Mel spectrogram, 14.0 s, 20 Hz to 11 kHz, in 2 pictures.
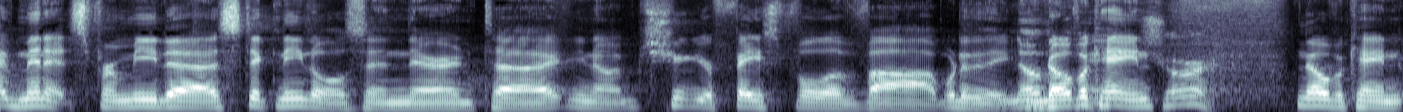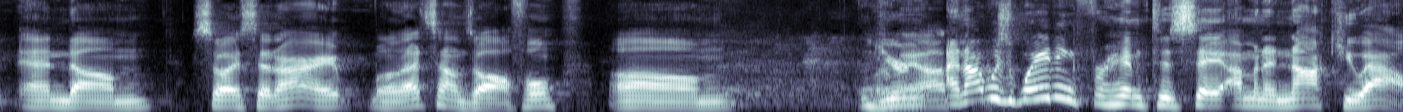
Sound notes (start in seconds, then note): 10.6 laughter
